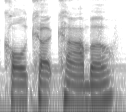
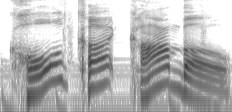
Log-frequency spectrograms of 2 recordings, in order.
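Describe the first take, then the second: First: It is said in his normal voice. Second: It imitates the Happy Gilmore movie delivery.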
